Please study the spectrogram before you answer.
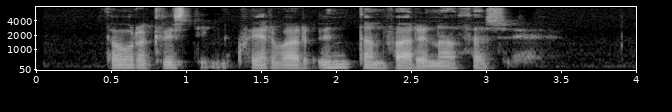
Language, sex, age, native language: Icelandic, male, 30-39, Icelandic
